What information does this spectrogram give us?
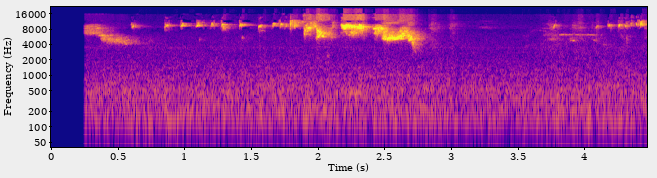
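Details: Female blue-black grassquit calling: a run of high, thin chirps leads into two louder, sharp descending notes close together near the middle, then quieter faint notes, over a low steady hiss.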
